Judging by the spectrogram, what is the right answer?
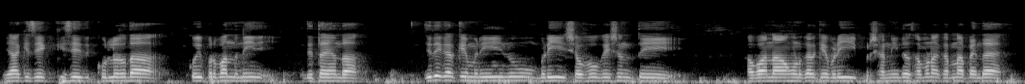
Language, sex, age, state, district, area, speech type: Punjabi, male, 30-45, Punjab, Mansa, urban, spontaneous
